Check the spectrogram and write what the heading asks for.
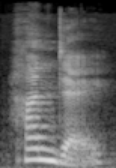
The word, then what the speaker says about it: Hyundai: And they said to me in my training officially here in the United States, we pronounce it Hyundai. Think Sunday, Monday, Hy Sunday if you get confused.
